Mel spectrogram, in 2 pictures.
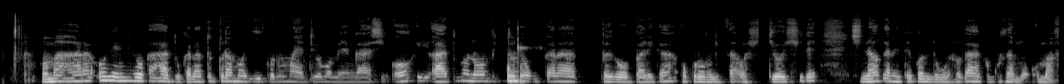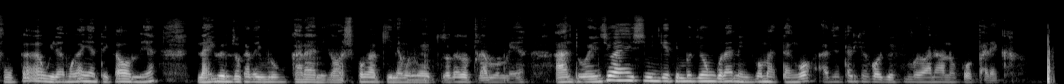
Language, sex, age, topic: Oshiwambo, male, 25-35, agriculture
